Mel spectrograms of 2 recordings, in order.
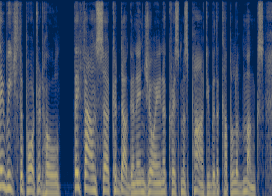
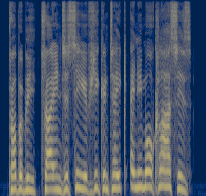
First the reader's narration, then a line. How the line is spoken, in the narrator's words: yawned Ron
